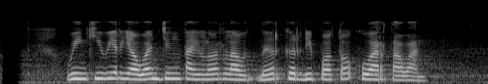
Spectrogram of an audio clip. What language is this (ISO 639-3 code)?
sun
